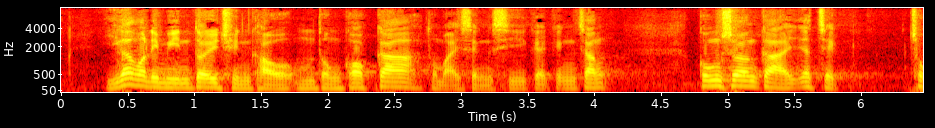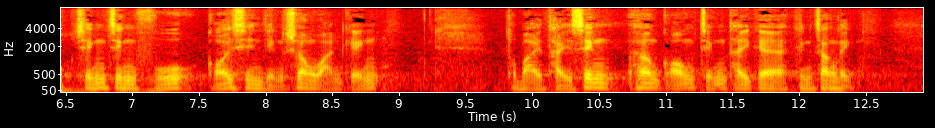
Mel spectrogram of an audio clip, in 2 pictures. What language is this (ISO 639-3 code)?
yue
